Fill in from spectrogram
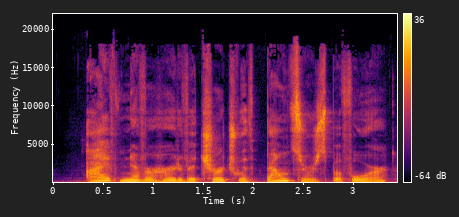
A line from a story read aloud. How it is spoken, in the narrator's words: I whispered to Dizvin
